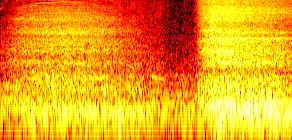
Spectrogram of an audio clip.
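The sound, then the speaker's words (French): A deep breath through the nose during a guided relaxation exercise: a long, airy inhale followed by a louder, hissing nasal exhale, with no talk. “Pour ça, on commence par prendre trois respirations profondes.”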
